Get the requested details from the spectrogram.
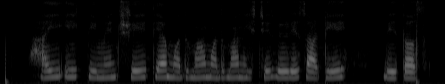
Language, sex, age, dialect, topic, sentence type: Marathi, male, 31-35, Northern Konkan, banking, statement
